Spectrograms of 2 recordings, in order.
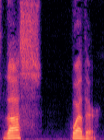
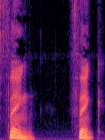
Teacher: TH has two sounds, the one soft as thus, weather, the other hard as thing, think.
